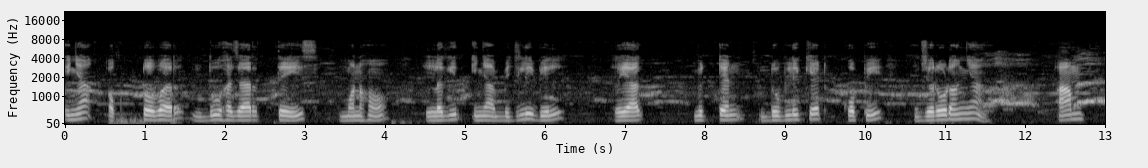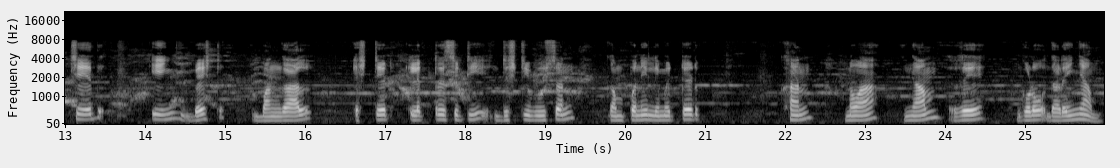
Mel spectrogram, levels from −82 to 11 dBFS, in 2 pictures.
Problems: constant background noise, background conversations at intervals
